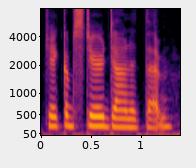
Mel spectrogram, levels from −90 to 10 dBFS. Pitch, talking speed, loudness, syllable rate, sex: 210 Hz, 215 wpm, -15 LUFS, 5.3 syllables/s, female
